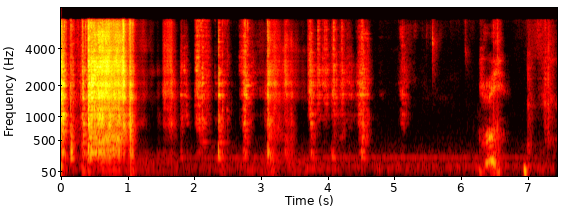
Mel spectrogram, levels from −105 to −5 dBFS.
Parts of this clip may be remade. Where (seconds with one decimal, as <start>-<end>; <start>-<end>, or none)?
0.6-1.8; 3.0-3.7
